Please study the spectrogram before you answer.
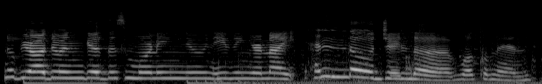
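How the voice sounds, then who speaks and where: A woman host chatting casually on a game stream, her higher voice unhurried and rambling, padded with filler words. Faint music plays underneath. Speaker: livestream host. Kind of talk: casual chat while gaming.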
